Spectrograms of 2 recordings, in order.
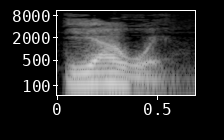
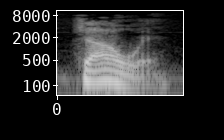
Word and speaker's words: Yahweh: ni siquiera lo sabían yo pronuncio su nombre yahwe yoos dijo que había cuatro vocales sobre la mitra del sumo sacerdote yot he va he que son pronunciadas como vocales en un solo respiro yahwe fluido yahwe en la literatura griega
